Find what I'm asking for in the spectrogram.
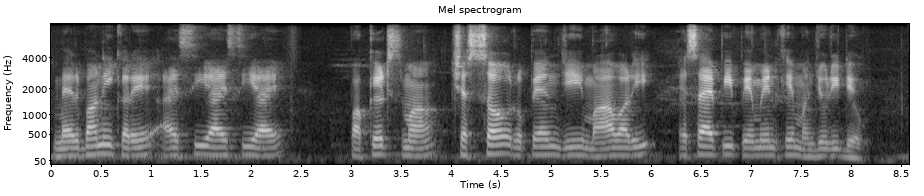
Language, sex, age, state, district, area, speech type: Sindhi, male, 45-60, Maharashtra, Thane, urban, read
